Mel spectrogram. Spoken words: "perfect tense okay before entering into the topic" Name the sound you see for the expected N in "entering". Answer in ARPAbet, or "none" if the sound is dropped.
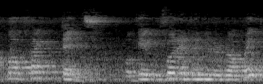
none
